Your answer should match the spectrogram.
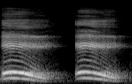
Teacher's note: तो कंठ तालब्य से बोला जाएगा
